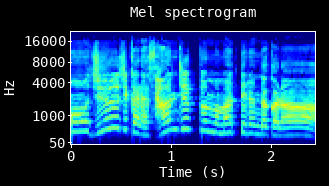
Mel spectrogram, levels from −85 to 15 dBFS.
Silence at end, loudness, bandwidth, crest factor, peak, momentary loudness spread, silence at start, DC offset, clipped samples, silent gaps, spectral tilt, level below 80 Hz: 0 s; -26 LUFS; 19 kHz; 16 dB; -12 dBFS; 6 LU; 0 s; under 0.1%; under 0.1%; none; 4 dB/octave; under -90 dBFS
